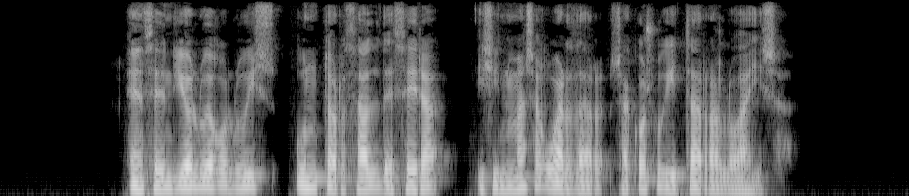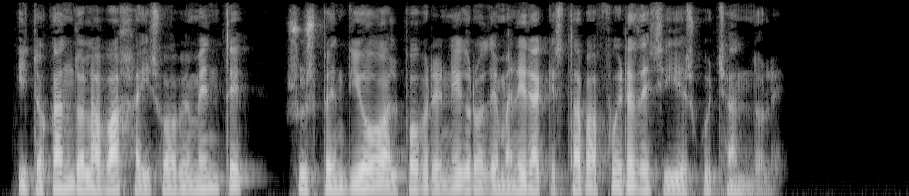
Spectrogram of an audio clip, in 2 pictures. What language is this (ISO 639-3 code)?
spa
